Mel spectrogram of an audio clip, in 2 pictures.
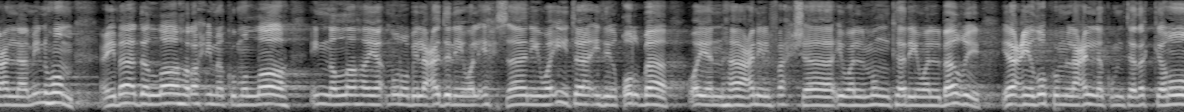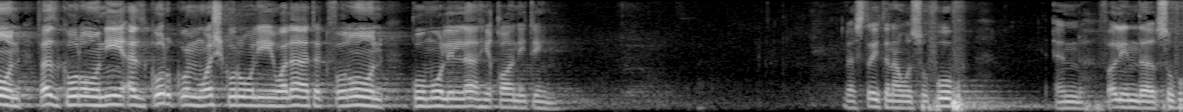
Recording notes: on 16th August 2019 at The Houghton Masjid (West Street)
